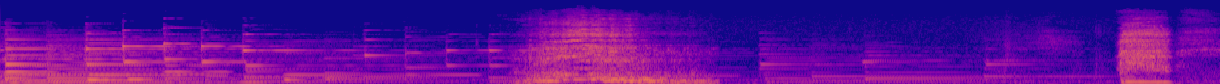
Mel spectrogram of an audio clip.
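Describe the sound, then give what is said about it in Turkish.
A horse whinnies loudly in a long, shrill neigh, then after a pause gives a second short, sharp outburst near the end. “Bindiğim at hangisiydi? İşte bu. Hadi oğlum, beni kasabaya ancak sen götürebilirsin.”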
